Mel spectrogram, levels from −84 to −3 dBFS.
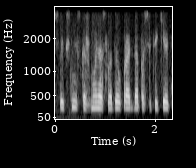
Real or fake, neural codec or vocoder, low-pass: real; none; 3.6 kHz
